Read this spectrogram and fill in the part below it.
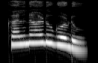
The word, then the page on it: ಕಲ್ನಾಡುಗೊಡು: kalnāḍugoḍu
